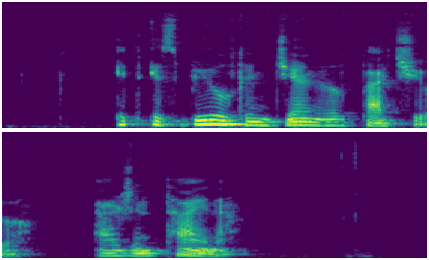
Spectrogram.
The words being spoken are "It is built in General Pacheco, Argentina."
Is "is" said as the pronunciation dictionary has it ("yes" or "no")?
yes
